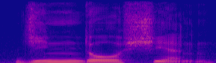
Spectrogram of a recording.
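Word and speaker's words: 人道支援: Jindo shien, humanitarian aid. So jin is person, sometimes pronounced hito, in this case jin.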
